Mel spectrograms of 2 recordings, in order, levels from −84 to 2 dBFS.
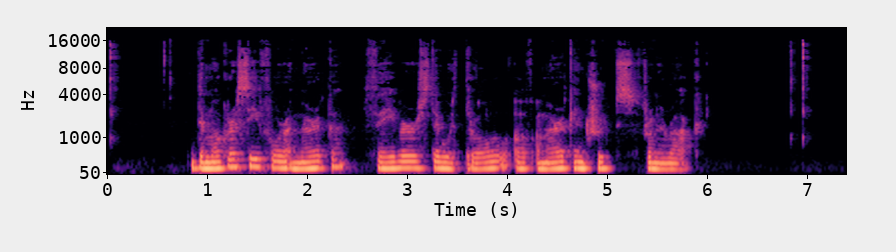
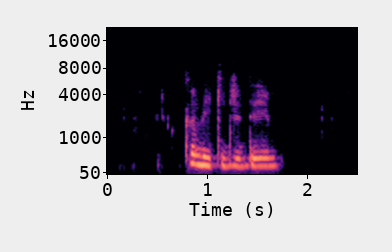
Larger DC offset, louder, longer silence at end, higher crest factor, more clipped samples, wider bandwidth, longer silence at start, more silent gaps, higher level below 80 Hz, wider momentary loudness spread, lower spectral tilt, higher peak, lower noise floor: neither; first, -19 LUFS vs -23 LUFS; second, 0.4 s vs 0.8 s; about the same, 14 dB vs 16 dB; neither; first, 16 kHz vs 7.4 kHz; second, 0.05 s vs 0.8 s; neither; first, -60 dBFS vs -76 dBFS; first, 17 LU vs 12 LU; about the same, -7 dB/octave vs -8 dB/octave; about the same, -6 dBFS vs -8 dBFS; first, -79 dBFS vs -71 dBFS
